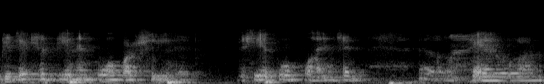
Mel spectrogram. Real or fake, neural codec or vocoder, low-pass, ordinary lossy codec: fake; codec, 44.1 kHz, 2.6 kbps, SNAC; 5.4 kHz; none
